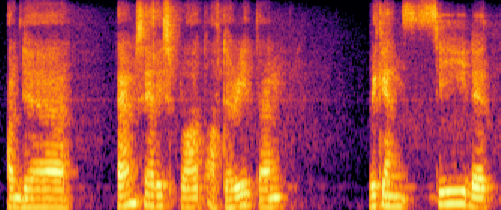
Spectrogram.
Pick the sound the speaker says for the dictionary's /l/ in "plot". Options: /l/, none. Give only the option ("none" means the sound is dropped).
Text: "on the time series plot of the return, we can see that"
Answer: /l/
